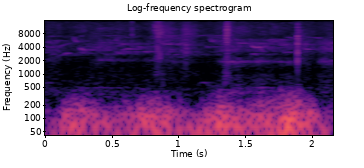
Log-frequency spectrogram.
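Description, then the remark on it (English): A few steady footsteps of a person walking during a run-walk workout land at an unhurried pace outdoors, soft thuds over a low rumbling background, with faint bird chirps. “Hear my footsteps change when I'm running and walking.”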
